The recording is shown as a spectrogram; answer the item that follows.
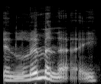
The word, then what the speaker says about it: in limine: So I just looked that word up, and it's pronounced in limine,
